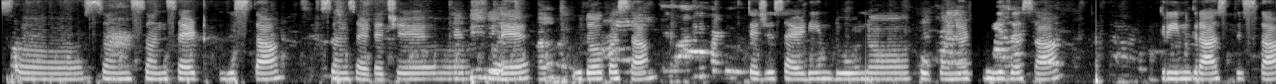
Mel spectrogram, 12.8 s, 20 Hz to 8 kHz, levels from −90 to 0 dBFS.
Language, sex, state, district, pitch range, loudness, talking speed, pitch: Konkani, female, Goa, North and South Goa, 210-220 Hz, -16 LUFS, 85 wpm, 215 Hz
